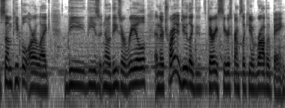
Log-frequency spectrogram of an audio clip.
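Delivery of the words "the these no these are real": ordinary talk, nothing marked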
